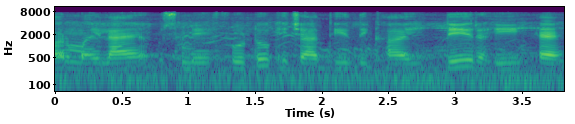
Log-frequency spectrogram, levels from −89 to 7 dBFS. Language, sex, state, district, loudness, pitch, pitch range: Hindi, male, Chhattisgarh, Raipur, -19 LUFS, 125 Hz, 120-130 Hz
